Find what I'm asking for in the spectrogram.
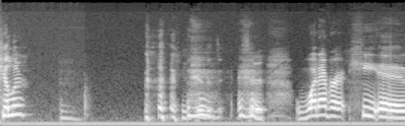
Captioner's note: Terra laughs weakly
